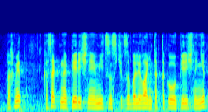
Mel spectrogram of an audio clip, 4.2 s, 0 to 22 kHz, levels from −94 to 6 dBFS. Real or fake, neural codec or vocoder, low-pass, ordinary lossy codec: real; none; 7.2 kHz; none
